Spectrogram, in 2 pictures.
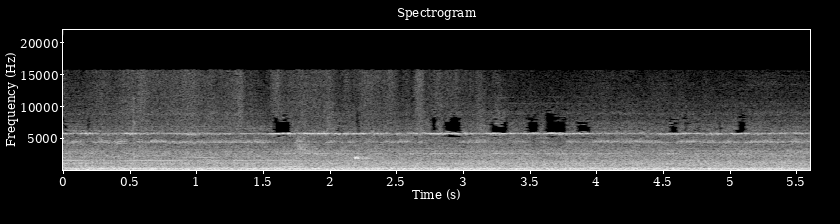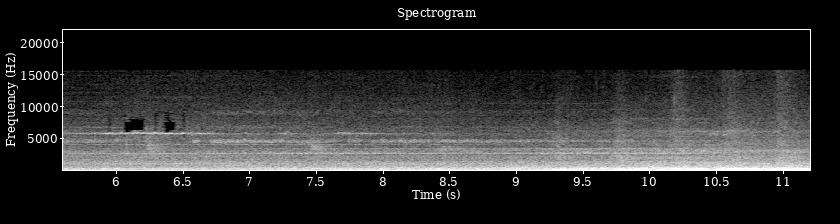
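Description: CTA 5000-series elevated 'L' train standing at the platform with a steady running hum and thin high tones, then pulling out. Its running noise grows louder over the last few seconds as it gathers speed past the platform.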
